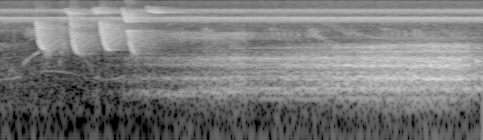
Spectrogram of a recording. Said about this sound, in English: followed at dawn, just before sunrise, with the first bird sound, and then mammals.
